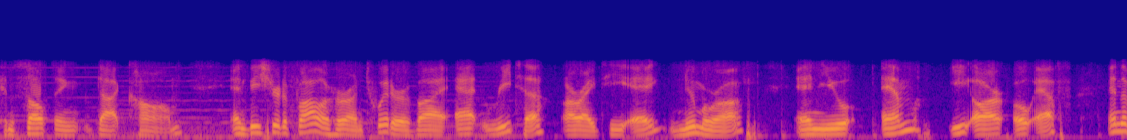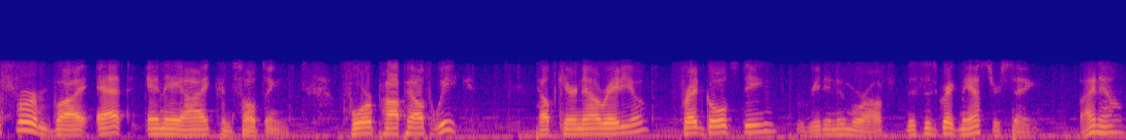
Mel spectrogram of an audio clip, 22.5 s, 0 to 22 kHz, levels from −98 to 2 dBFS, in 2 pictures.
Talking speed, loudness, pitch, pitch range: 130 wpm, -29 LUFS, 110 Hz, 95-130 Hz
